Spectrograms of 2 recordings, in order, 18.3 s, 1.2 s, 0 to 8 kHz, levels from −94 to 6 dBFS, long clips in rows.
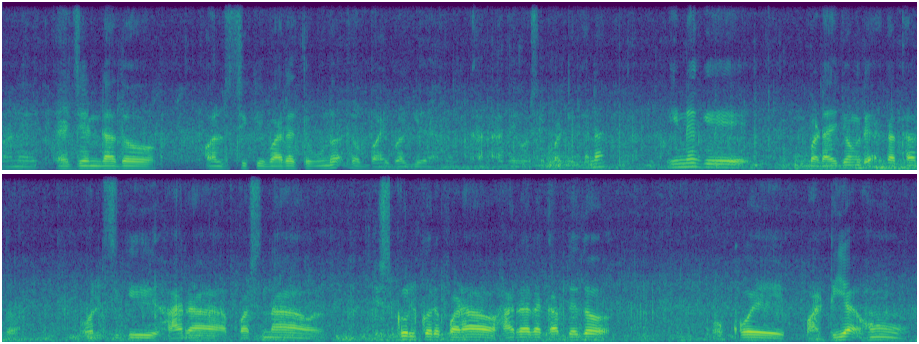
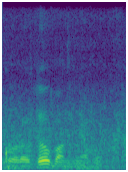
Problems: constant background noise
